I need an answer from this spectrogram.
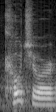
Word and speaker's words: Couchor: a little bit later, but his name is Couchor, or Couchor, or Couchor, I think I said it right the first time, correct?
